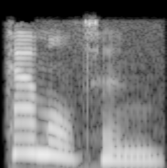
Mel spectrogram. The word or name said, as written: Hamilton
